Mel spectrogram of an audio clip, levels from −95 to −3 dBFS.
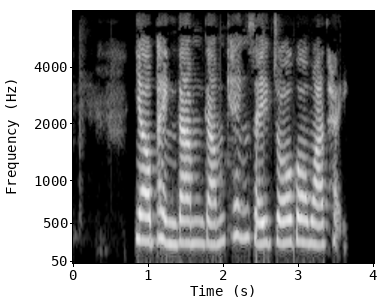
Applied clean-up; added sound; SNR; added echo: none; none; none; none.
